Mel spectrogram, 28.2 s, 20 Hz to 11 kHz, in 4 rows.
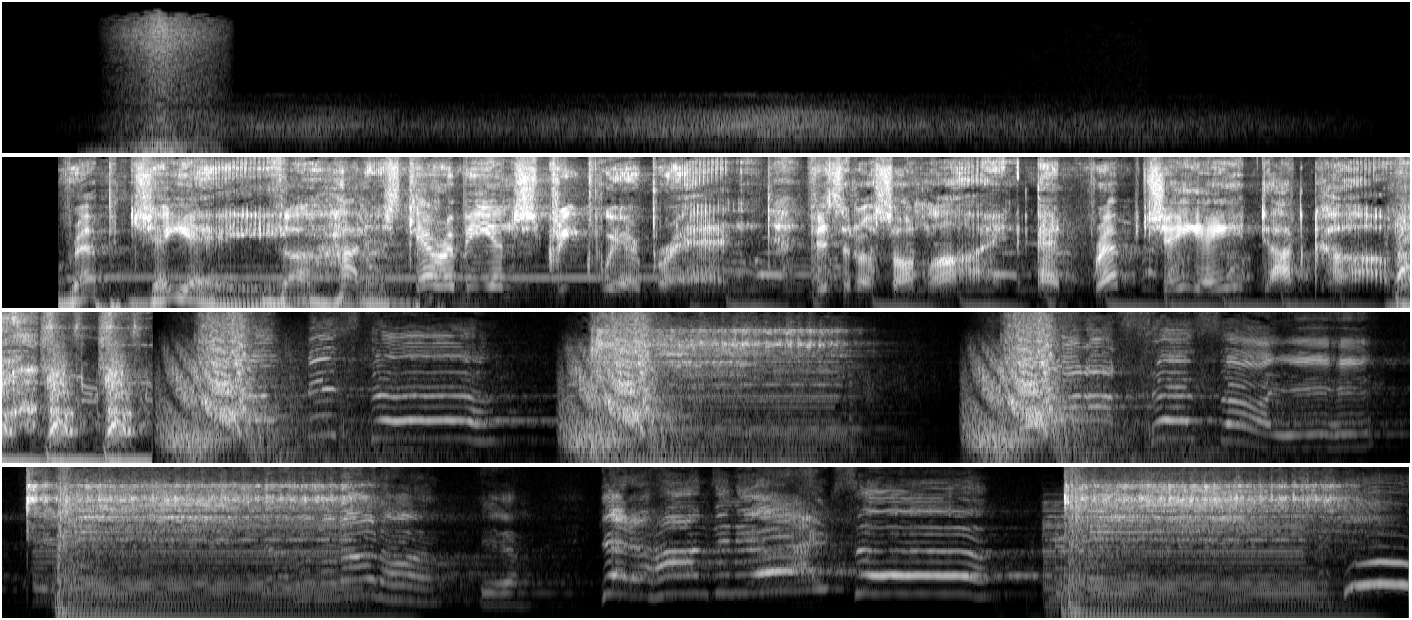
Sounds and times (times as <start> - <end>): Speech: 7.4 - 14.5.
